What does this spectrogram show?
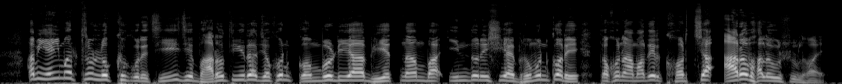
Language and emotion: Bengali, happy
